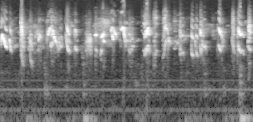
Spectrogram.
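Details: First song of a common linnet: continuous jumbled twittering of quick chirps, buzzy notes and short trills, lively and unbroken for several seconds, with a faint low background hum.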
